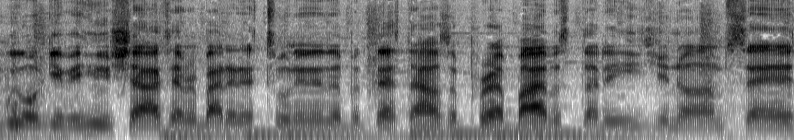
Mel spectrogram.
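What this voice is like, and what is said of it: Talking very fast. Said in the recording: “I don't know why I'm talking so fast. ... You talking real fast.”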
